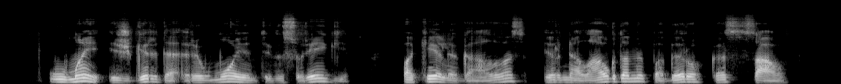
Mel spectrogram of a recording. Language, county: Lithuanian, Kaunas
